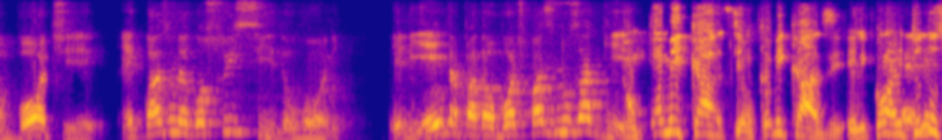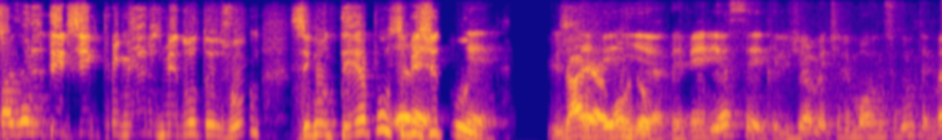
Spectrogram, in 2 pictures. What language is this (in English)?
Portuguese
